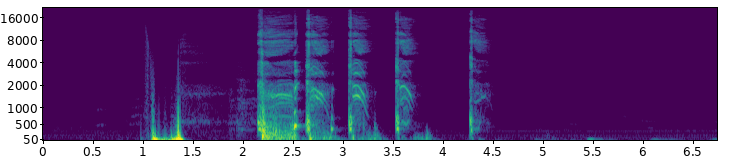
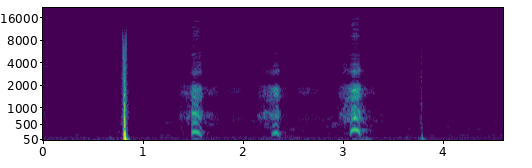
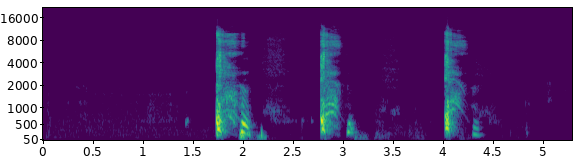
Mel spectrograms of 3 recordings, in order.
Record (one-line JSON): {"cough_length": "6.7 s", "cough_amplitude": 32768, "cough_signal_mean_std_ratio": 0.26, "exhalation_length": "4.6 s", "exhalation_amplitude": 32768, "exhalation_signal_mean_std_ratio": 0.12, "three_cough_length": "5.3 s", "three_cough_amplitude": 32183, "three_cough_signal_mean_std_ratio": 0.23, "survey_phase": "alpha (2021-03-01 to 2021-08-12)", "age": "18-44", "gender": "Female", "wearing_mask": "No", "symptom_cough_any": true, "symptom_shortness_of_breath": true, "symptom_fatigue": true, "symptom_headache": true, "symptom_change_to_sense_of_smell_or_taste": true, "symptom_loss_of_taste": true, "symptom_onset": "4 days", "smoker_status": "Current smoker (e-cigarettes or vapes only)", "respiratory_condition_asthma": true, "respiratory_condition_other": false, "recruitment_source": "Test and Trace", "submission_delay": "2 days", "covid_test_result": "Positive", "covid_test_method": "RT-qPCR", "covid_ct_value": 15.7, "covid_ct_gene": "ORF1ab gene", "covid_ct_mean": 16.2, "covid_viral_load": "4900000 copies/ml", "covid_viral_load_category": "High viral load (>1M copies/ml)"}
